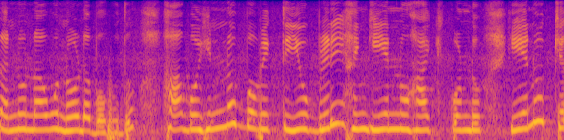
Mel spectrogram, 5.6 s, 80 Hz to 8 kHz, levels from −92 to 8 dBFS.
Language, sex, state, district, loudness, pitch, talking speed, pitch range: Kannada, female, Karnataka, Koppal, -11 LUFS, 305 Hz, 105 wpm, 295-320 Hz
